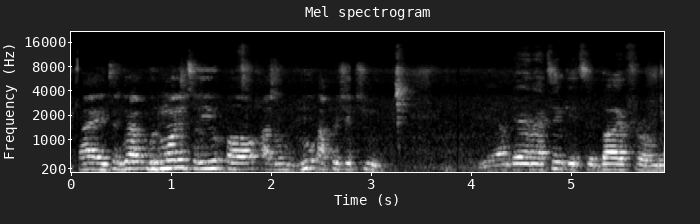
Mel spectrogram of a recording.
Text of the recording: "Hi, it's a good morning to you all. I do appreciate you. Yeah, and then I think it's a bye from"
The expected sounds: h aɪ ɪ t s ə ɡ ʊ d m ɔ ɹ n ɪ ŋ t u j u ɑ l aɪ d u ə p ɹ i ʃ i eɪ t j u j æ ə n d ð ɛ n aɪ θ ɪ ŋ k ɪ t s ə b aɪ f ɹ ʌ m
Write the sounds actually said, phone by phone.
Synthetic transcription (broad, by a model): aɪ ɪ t ə ɡ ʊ d m ɔ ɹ n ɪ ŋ t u j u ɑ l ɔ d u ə p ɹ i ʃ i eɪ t j u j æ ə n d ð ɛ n aɪ θ ɪ ŋ k ɪ t s ə b aɪ f ɹ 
